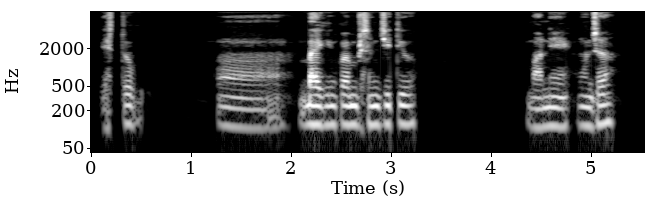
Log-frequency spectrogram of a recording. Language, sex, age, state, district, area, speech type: Nepali, male, 30-45, West Bengal, Kalimpong, rural, spontaneous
